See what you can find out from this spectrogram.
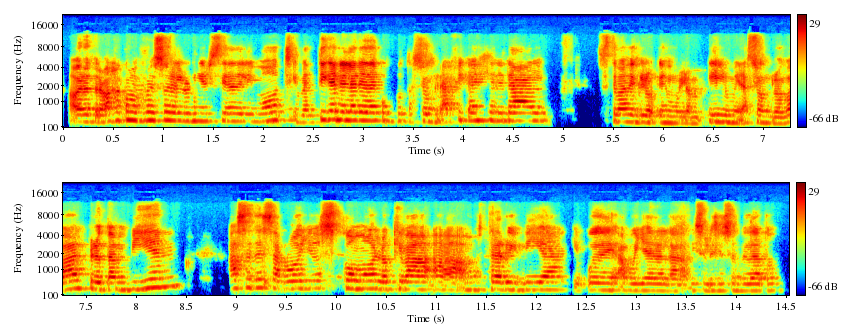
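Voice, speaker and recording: A woman's voice: a little high, steady tone, fairly quick, reverberant, rough recording. Woman introducing a guest speaker. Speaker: seminar host.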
